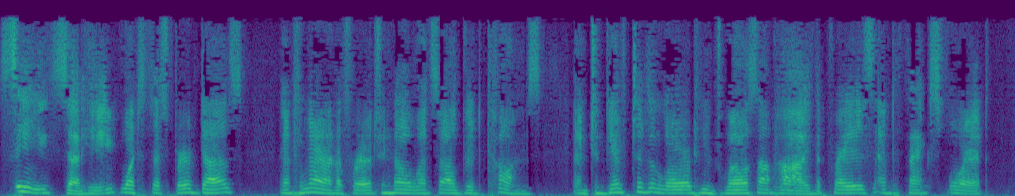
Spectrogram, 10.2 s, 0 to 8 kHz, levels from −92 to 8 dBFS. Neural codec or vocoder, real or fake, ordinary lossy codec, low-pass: codec, 16 kHz, 1 kbps, FreqCodec, smaller model; fake; MP3, 32 kbps; 7.2 kHz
